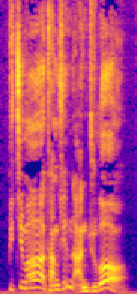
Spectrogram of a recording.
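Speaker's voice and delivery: high, firm reassurance; insistent declaring. Retold or imitated. Wife declaring to her husband he won't die, firm and loud. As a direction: declare it over him.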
